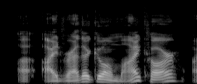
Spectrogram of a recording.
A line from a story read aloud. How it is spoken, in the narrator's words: I stammered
